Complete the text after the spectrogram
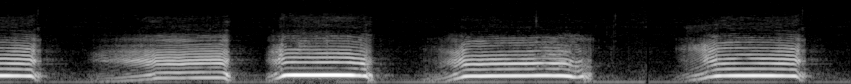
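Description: A cow lows in a series of long, deep, harmonic moos, each a second or more.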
